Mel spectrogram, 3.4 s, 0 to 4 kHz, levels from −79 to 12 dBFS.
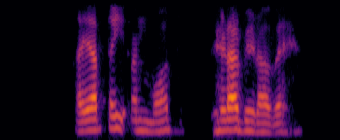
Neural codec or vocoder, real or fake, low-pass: codec, 24 kHz, 3 kbps, HILCodec; fake; 3.6 kHz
